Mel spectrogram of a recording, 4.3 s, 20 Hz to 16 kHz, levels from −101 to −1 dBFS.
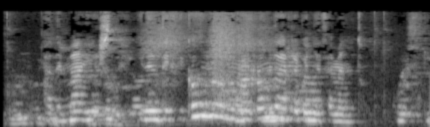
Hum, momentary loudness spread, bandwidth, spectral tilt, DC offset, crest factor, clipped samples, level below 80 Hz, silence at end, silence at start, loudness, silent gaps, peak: none; 15 LU; 11.5 kHz; -3 dB/octave; under 0.1%; 18 dB; under 0.1%; -62 dBFS; 0 s; 0.05 s; -20 LUFS; none; -4 dBFS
